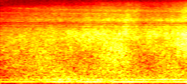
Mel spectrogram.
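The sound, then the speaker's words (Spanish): A small propeller plane, flying from an island back to the mainland, drones steadily and fairly loud, its low engine hum and buzzing propeller holding constant throughout, with no voices. “Volvió al continente en avioneta, sentado sobre las maletas, porque consiguió un cupo a último minuto y no había más espacio.”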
